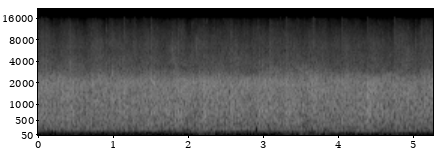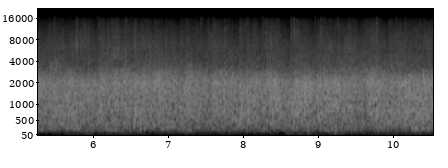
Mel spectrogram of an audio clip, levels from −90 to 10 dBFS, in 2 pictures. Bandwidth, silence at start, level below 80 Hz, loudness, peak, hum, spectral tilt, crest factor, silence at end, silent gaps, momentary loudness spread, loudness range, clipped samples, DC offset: 17 kHz; 0 s; -90 dBFS; -32 LUFS; -18 dBFS; none; -0.5 dB/octave; 16 dB; 0 s; none; 1 LU; 1 LU; under 0.1%; under 0.1%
